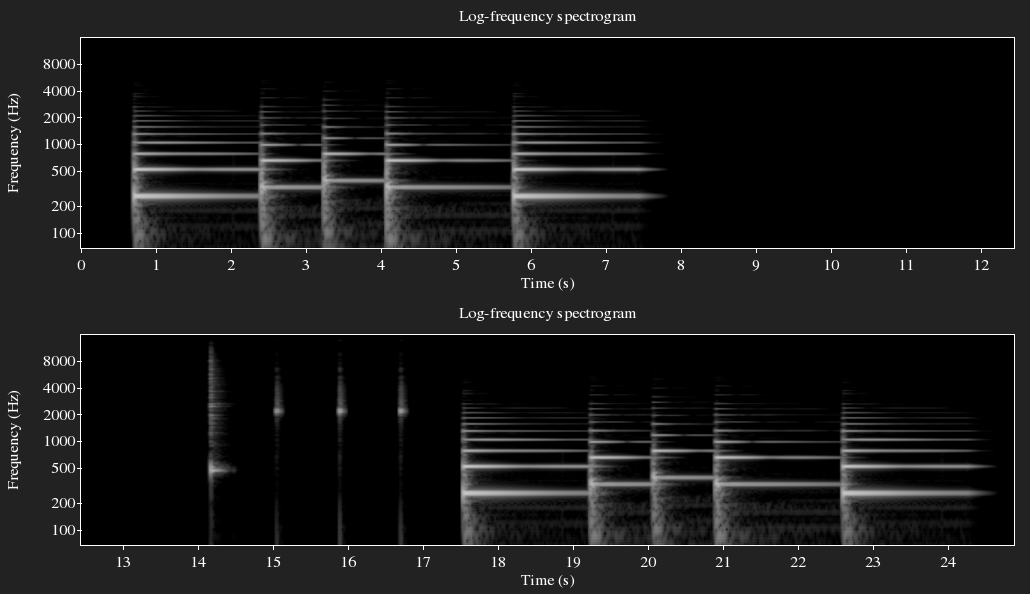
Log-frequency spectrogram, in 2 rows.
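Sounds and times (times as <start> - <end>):
melody: 0.7 - 7.6, 17.5 - 24.3.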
